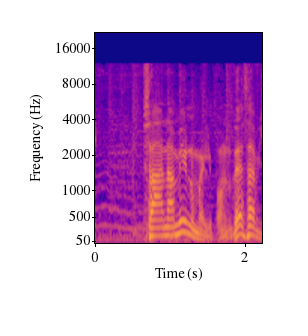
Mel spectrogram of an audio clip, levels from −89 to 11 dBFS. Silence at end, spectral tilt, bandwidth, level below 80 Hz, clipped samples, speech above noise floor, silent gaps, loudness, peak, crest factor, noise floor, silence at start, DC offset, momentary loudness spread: 0 s; -5.5 dB/octave; 12.5 kHz; -40 dBFS; under 0.1%; 21 dB; none; -16 LUFS; 0 dBFS; 16 dB; -36 dBFS; 0 s; under 0.1%; 21 LU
